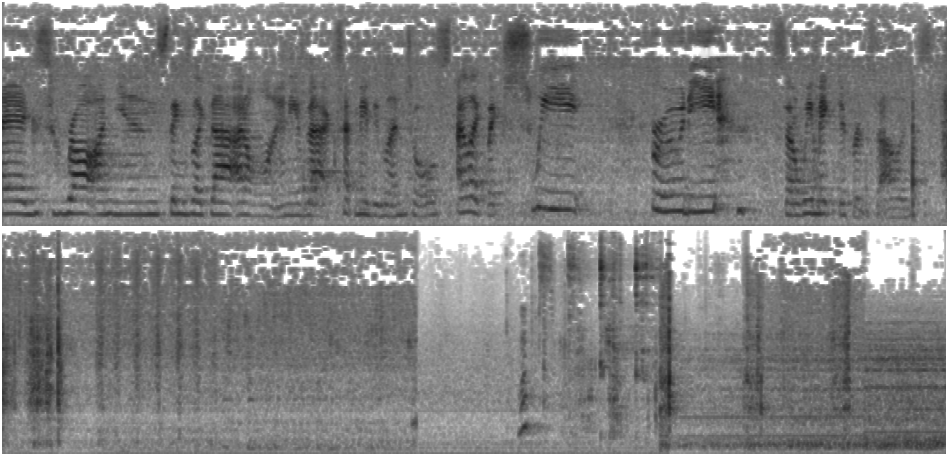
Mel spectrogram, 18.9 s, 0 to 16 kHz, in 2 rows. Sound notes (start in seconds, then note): 9.4 pepper grinds; 16.1 knife chops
